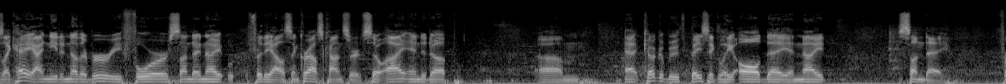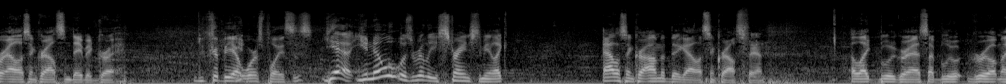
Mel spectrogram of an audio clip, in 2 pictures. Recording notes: Live from White Street Brewing Company. Does a live show.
